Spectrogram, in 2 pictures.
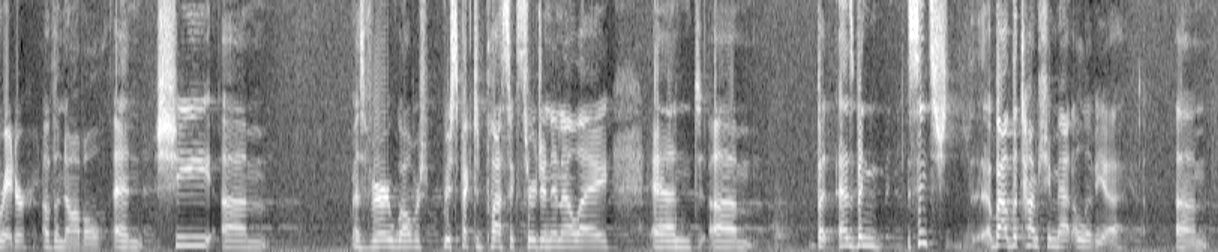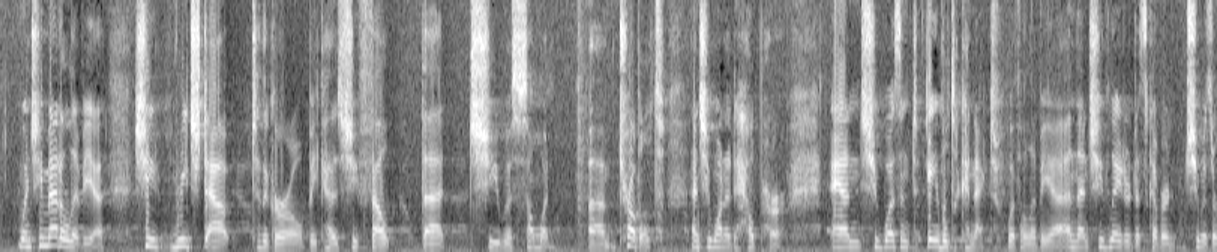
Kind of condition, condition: setting, live audience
